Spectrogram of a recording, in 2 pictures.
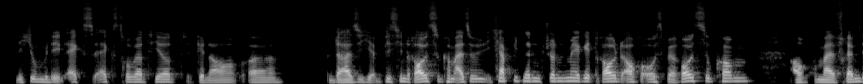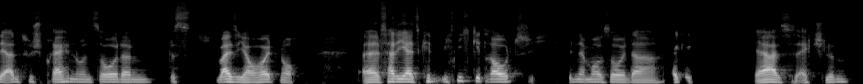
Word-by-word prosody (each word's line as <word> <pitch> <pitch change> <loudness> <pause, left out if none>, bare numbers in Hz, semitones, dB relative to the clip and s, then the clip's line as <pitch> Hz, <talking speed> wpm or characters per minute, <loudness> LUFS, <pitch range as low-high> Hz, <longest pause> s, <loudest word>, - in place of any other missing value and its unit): nicht 105 0 -6
unbedingt 115 -3 -3
ex - - -5
extrovertiert, 120 0 -3
genau. 100 +1 -3
Äh, - - -7 0.8
und 90 +2 -10
da 105 0 +5
sich 110 0 -5
'n 125 - -7
bisschen 130 +2 -3
rauszukommen. 135 -1 +3
Also, 130 +2 +1
ich 130 -1 -7
habe - - +4
mich 165 -2 -8
dann 145 -1 0
schon 150 -1 -1
mehr 150 -1 +1
getraut, 140 -1 +3
auch 120 0 +1
aus 120 -1 -2
mir 110 - 0
rauszukommen, 150 +4 0 0.3
auch 105 0 -1
mal 105 -2 +3
Fremde 120 +5 +2
anzusprechen 120 +1 -1
und 115 -2 -5
so, 120 0 +2
dann, 115 0 -2
das - - -13 0.2
weiß 120 +1 +6
ich 110 -1 +1
auch 105 0 +2
heute 120 -1 +2
noch. 100 -1 -4 0.6
Äh, 105 +2 +3
das 110 -1 0
hatte 130 0 +5
ich 130 - +7
als 125 0 +5
Kind 140 -2 -4
mich - - -8
nicht 160 -1 -5
getraut. 125 -3 +2
Ich - - -24 0.2
bin 115 +3 -7
immer 115 0 -1
so 110 -1 +1
in 105 - -3
der 100 +1 -2
Ecke 115 -2 -3 0.6
ja, 110 +3 +7
es 105 - -2
ist - - -9
echt - - -6
schlimm, 120 +3 -5
120 Hz, 200 wpm, -24 LUFS, 110-130 Hz, 0.8 s, ich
